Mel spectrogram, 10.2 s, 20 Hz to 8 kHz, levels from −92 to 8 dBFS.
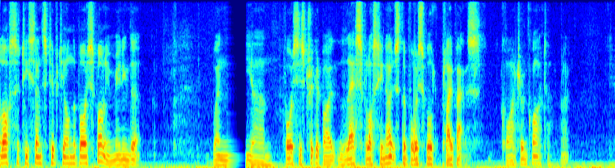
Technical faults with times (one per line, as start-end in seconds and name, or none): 3.78-4.11 long network dropout
6.89-6.91 chunks out of order
8.57-8.59 chunks out of order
